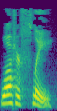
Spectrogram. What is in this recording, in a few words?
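"Water Flea", English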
